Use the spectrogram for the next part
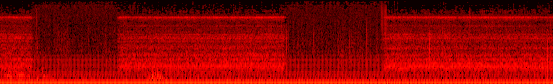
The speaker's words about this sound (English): I got Dunn's address, waited till after the funeral, then I went to his apartment in Rose Bay, armed with skeleton keys. But just for the heck of it, I pressed the door buzzer.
